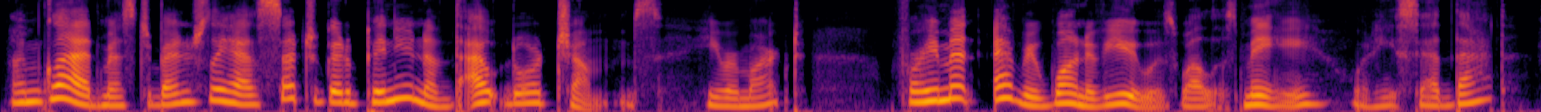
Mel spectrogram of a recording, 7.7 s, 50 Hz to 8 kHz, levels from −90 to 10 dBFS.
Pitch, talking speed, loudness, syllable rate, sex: 215 Hz, 235 wpm, -19 LUFS, 5.7 syllables/s, female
